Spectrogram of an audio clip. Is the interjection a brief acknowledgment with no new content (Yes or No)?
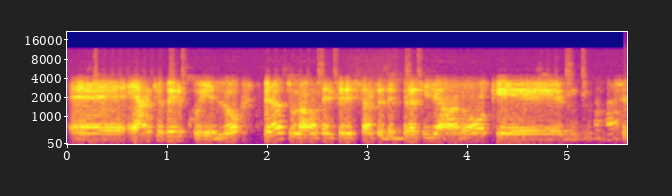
Yes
